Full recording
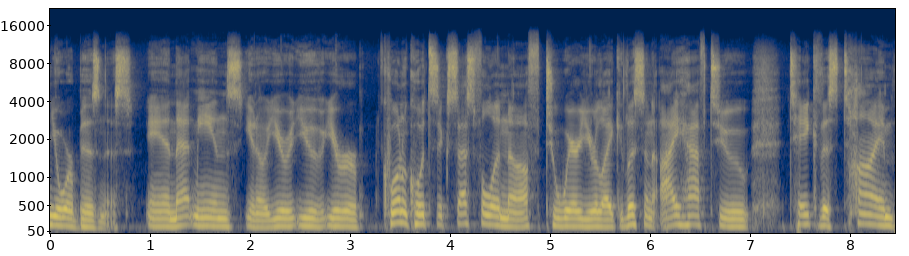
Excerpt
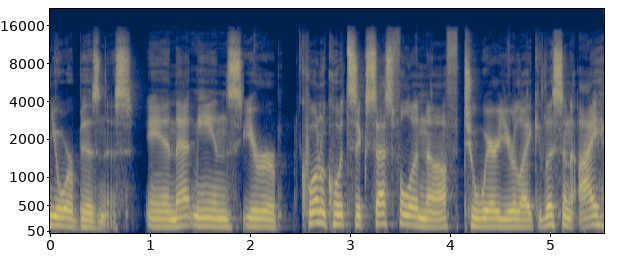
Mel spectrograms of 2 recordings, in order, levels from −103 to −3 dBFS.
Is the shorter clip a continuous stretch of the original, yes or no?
no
